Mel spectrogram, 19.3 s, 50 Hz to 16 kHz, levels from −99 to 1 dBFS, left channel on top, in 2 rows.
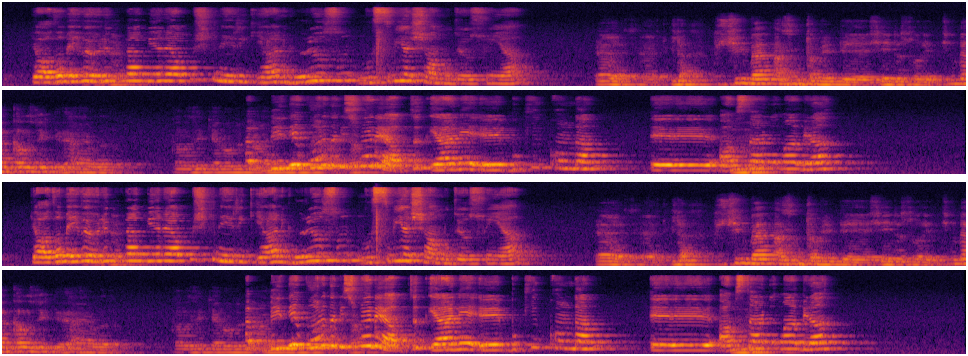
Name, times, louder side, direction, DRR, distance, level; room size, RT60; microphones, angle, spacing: voice 1, 0.3-5.2 12.1-15.6 16.1-17.9, right 1 dB, 65° right, 3 dB, 0.7 m, -27 dB
voice 2, 0.8-1.3 5.9-10.8 11.3-13.3 16.9-17.3, left 1 dB, 10° left, 0 dB, 0.8 m, -34 dB
3.6 x 3.4 x 2.2 m, 0.80 s
head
